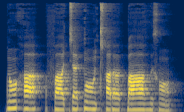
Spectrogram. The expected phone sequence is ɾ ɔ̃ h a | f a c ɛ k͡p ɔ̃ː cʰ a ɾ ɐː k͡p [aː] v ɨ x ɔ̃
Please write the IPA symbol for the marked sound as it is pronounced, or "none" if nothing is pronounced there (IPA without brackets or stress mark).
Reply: aː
